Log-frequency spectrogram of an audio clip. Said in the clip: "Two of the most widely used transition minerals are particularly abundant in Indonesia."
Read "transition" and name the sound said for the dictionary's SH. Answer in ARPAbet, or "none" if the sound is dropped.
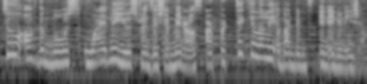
SH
